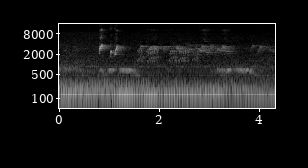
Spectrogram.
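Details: Red-whiskered bulbul, wild-caught and after one year able to compete, gives two loud sharp whistled notes followed by a run of quick rolling warbles, set against a persistent low humming background.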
